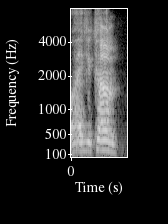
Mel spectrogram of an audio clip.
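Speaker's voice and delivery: rough gruff creature voice. Voicing a creature questioning a newcomer about why they came, in a gruff voice. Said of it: "despite the gruff voice".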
